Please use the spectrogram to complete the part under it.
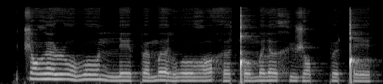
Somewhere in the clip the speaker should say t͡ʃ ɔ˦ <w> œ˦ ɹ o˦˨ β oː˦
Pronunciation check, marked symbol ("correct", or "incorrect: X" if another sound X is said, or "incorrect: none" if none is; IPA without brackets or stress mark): incorrect: ɣ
